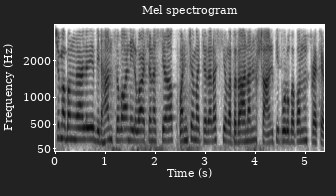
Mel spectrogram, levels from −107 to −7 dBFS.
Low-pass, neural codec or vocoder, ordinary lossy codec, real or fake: 3.6 kHz; codec, 16 kHz, 1 kbps, X-Codec, HuBERT features, trained on balanced general audio; none; fake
